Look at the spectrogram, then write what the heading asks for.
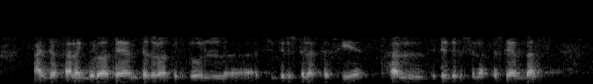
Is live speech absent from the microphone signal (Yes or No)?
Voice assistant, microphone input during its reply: Yes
